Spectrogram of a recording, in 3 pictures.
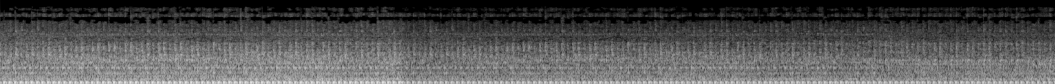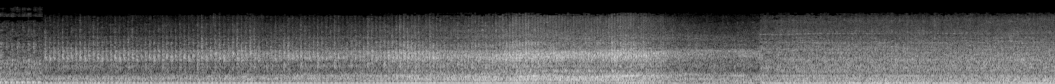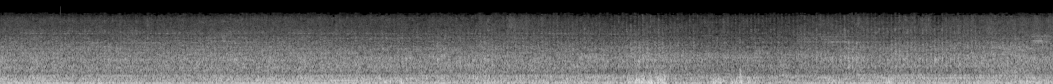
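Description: Tractor engine running steadily at idle, a low rumble. Its sound shifts about eleven seconds in, with a louder stretch a few seconds later.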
